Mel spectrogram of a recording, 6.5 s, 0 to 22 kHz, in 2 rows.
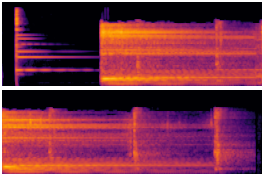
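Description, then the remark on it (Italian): A clock ticks briefly, then a loud, resonant chime rings out and fades, striking again a couple of seconds later while soft ticking clicks continue beneath the lingering tone; the clock is striking eleven. “E l'orologio segna le 11.”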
